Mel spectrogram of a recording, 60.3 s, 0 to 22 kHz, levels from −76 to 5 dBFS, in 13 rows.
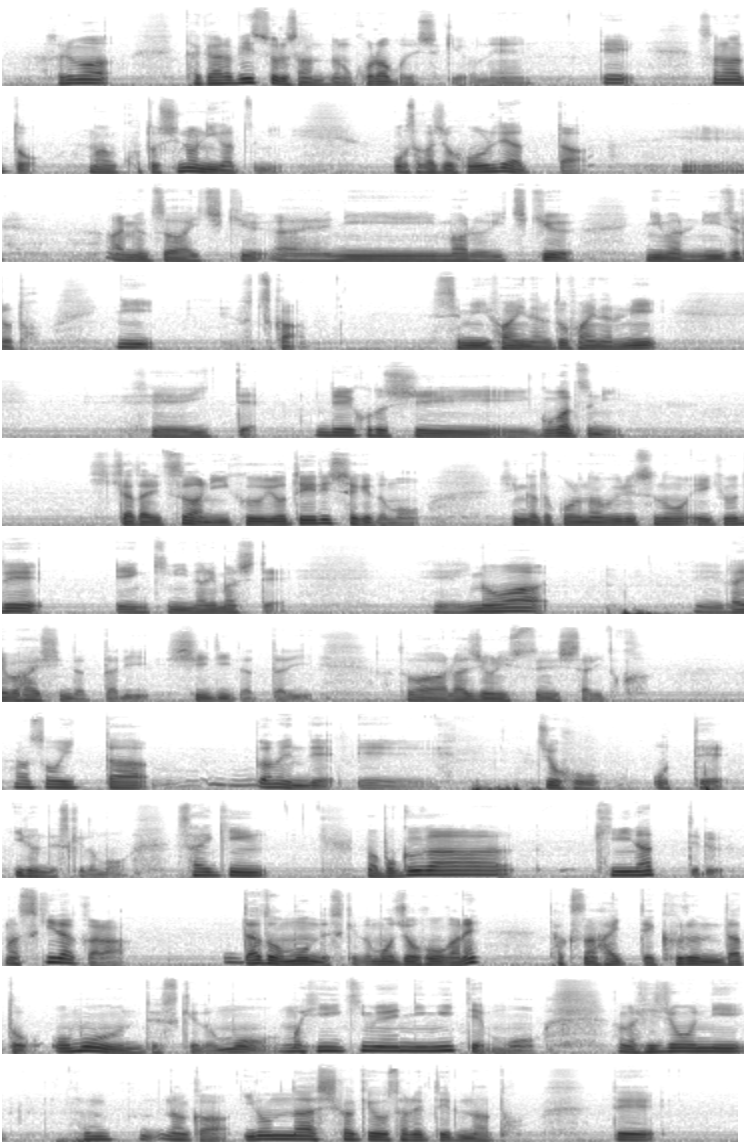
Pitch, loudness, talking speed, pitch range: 115 Hz, -19 LUFS, 265 characters per minute, 100-135 Hz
